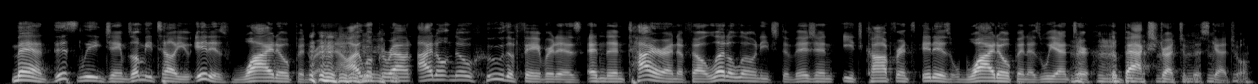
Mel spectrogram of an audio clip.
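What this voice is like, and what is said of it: Polished national sports broadcaster voice. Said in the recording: “do my national hit voice”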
